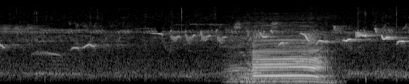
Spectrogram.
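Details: Afternoon herd of dozens of cows returning from the fields to the pen; after bird twitters and insect buzz, a single drawn-out, slightly falling moo of about a second sounds.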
